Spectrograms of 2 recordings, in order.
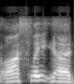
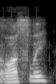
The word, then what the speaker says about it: Ostley: Um, guest star tonight today, um, Gabe Osley. Did I pronounce that right? Gabe Osley. That's right. Yep, that's right. Some people say the T, some people keep it silent.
